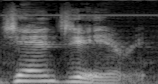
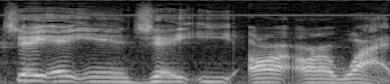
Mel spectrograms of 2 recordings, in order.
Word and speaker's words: January: It ain't January. It's not Janjerry. That sounds like a brand of jelly.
